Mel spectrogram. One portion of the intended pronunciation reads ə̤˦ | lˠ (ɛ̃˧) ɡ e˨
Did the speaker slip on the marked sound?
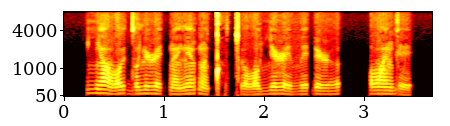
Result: no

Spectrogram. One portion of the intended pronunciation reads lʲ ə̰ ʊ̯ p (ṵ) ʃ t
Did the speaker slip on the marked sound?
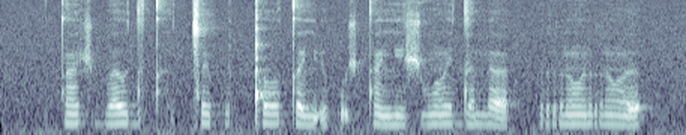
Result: yes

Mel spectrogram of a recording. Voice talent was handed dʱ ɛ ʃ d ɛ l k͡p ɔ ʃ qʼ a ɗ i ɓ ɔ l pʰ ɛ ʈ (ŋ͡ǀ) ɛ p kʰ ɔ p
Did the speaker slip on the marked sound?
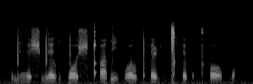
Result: yes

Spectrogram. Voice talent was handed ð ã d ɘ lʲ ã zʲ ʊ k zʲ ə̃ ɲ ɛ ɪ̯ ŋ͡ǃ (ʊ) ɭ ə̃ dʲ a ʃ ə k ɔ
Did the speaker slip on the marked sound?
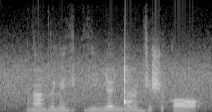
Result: yes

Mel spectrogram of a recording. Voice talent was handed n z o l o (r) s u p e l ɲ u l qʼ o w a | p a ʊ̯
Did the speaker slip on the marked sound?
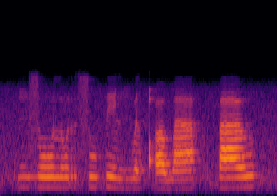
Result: no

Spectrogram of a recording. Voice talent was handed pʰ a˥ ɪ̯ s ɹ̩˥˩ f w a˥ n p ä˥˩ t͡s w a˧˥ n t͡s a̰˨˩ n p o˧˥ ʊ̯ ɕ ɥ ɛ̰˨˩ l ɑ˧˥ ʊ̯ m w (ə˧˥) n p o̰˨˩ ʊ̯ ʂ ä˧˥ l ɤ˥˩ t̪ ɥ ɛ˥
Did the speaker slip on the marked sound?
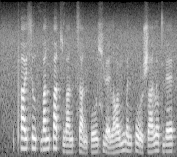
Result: no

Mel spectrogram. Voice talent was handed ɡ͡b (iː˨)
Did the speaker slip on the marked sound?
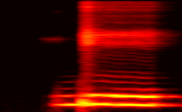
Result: no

